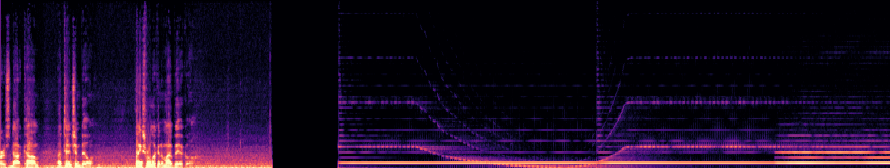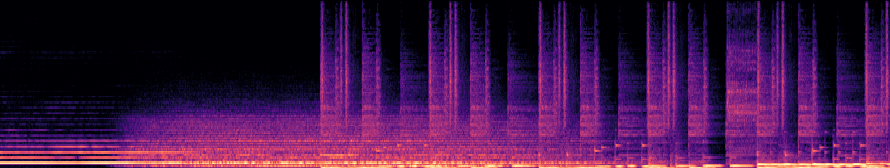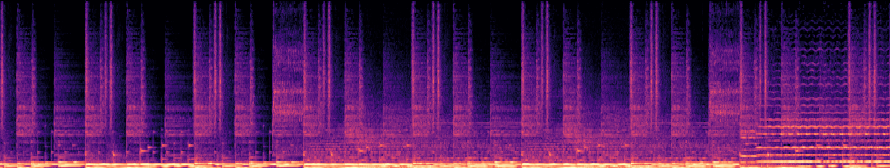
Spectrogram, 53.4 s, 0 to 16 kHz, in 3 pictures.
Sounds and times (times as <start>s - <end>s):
Marimba, xylophone: 24.2s - 53.4s.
